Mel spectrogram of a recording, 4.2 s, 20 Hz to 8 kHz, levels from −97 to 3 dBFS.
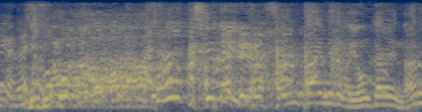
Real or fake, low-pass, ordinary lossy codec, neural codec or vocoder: real; 7.2 kHz; Opus, 32 kbps; none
